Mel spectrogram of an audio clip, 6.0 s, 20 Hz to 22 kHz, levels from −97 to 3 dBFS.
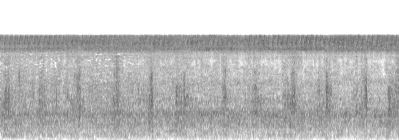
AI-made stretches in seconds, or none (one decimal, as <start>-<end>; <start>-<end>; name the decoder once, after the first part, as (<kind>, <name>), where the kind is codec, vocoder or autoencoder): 0.9-1.3 (vocoder, HiFi-GAN); 2.0-6.0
